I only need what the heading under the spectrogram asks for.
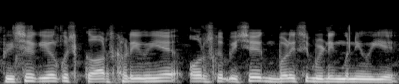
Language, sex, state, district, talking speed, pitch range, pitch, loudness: Hindi, male, Uttar Pradesh, Lucknow, 270 wpm, 130-150 Hz, 140 Hz, -14 LUFS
